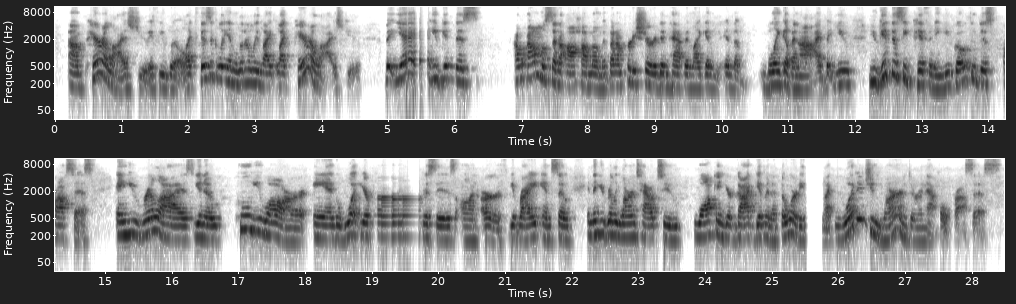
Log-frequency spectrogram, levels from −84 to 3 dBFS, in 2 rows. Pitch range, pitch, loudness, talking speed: 170-215 Hz, 185 Hz, -16 LUFS, 195 wpm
